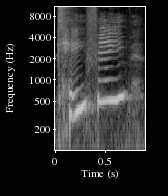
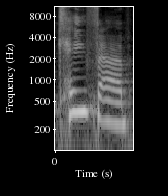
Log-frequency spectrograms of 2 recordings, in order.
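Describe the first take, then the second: First: The second part rhymes with 'babe'. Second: The second part rhymes with 'fab'. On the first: "but is it K-Fabe?" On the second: "I've been saying K-Fab"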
